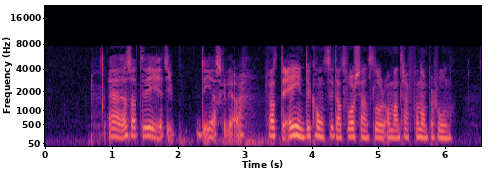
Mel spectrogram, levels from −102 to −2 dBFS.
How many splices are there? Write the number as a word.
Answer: one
